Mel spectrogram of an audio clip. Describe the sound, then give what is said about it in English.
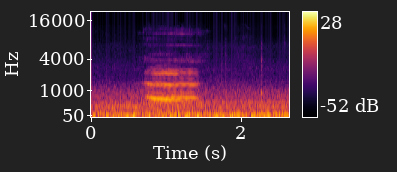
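A drawn-out, high squeak with a ringing overtone rises from a trailer being towed on a very bumpy road. It sits over a steady, loud low rumble of road noise that runs through the whole clip. “I'm pulling a trailer, it's squeaking. I don't know if you can hear that. And the road is ridiculously bumpy.”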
